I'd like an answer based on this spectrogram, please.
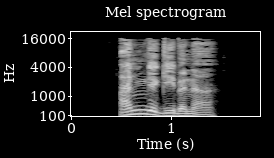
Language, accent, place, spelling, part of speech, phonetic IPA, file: German, Germany, Berlin, angegebener, adjective, [ˈanɡəˌɡeːbənɐ], De-angegebener.ogg
- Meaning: inflection of angegeben: 1. strong/mixed nominative masculine singular 2. strong genitive/dative feminine singular 3. strong genitive plural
